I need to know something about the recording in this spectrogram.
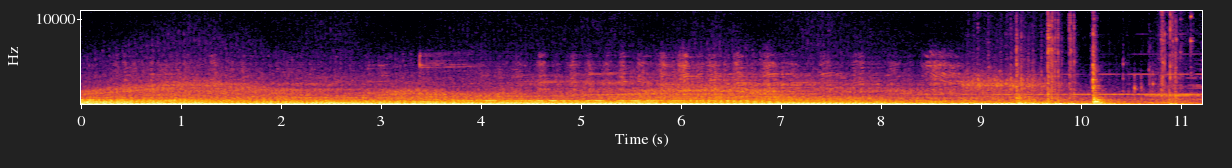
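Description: A vehicle engine hums and revs up and down.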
